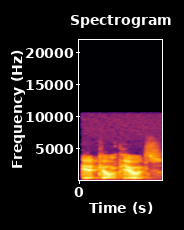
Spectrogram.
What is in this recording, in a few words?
it computes, robot; robot b9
